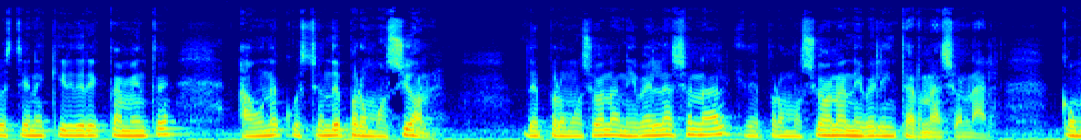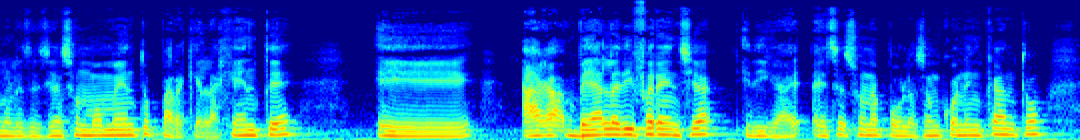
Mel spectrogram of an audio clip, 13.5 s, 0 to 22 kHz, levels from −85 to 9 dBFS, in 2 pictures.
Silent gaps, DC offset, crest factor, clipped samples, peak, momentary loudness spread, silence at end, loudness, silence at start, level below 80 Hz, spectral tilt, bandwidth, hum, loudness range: none; under 0.1%; 18 dB; under 0.1%; -2 dBFS; 11 LU; 0.1 s; -21 LUFS; 0 s; -44 dBFS; -7.5 dB/octave; 12.5 kHz; none; 5 LU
